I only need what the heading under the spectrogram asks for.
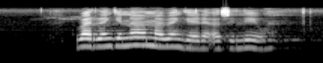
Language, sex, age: Venda, female, 24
